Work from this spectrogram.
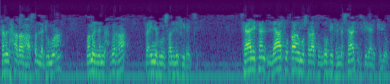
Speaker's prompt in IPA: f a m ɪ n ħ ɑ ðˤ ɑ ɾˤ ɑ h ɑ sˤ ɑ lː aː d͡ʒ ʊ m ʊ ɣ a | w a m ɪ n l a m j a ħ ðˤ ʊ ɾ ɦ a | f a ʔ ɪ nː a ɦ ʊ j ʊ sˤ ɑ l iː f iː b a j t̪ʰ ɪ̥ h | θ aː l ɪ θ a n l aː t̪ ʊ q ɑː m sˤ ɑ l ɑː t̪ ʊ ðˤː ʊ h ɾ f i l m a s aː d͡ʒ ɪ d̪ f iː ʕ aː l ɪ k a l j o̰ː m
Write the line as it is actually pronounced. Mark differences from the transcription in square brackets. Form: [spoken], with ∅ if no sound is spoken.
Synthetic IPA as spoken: f a m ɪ n ħ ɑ ðˤ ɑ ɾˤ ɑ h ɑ sˤ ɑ lː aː d͡ʒ ʊ m ʊ [ʕ] a | w a m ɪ n l a m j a ħ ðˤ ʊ ɾ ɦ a | f a ʔ ɪ nː a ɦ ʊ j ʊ sˤ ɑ [lː] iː f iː b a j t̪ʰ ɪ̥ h | θ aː l ɪ θ a n l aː t̪ ʊ q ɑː m sˤ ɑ l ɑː t̪ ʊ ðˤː ʊ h ɾ f i l m a s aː d͡ʒ ɪ d̪ f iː [ð] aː l ɪ k a l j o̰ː m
